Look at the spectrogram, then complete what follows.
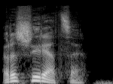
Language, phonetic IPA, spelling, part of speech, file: Russian, [rəʂːɨˈrʲat͡sːə], расширяться, verb, Ru-расширяться.ogg
- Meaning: 1. to widen, to broaden 2. to increase 3. to broaden, to enlarge, to extend, to expand 4. passive of расширя́ть (rasširjátʹ)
